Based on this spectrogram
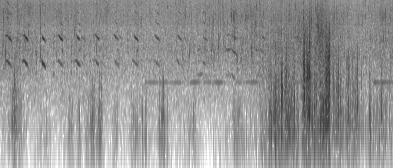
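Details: American black ducks feeding along the shoreline of a beach by Spring Point Lighthouse, South Portland, Maine, give rough, low quacking notes, about three or four a second, with faint high chirps behind and a burst of splashing water near the end.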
